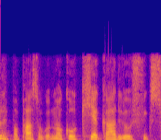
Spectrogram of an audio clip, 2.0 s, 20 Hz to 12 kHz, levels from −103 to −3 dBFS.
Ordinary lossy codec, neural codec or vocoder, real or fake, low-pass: AAC, 64 kbps; codec, 16 kHz, 0.4 kbps, LongCat-Audio-Codec; fake; 7.2 kHz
